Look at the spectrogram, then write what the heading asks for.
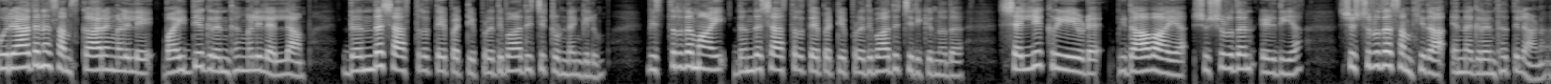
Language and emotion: Malayalam, neutral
